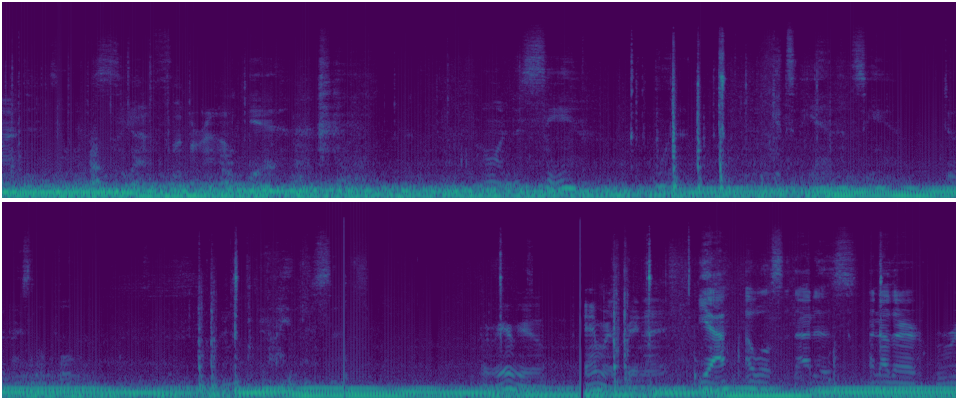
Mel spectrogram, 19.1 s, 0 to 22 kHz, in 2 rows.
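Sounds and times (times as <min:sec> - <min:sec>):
car road and engine noise: 0:00.0 - 0:19.0.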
